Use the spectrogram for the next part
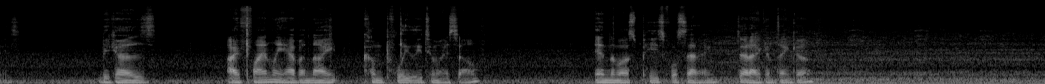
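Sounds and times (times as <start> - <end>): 
speech: 1.0 - 1.7, 2.3 - 5.0, 6.0 - 8.4
car driving past behind a police station: 7.0 - 10.4.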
